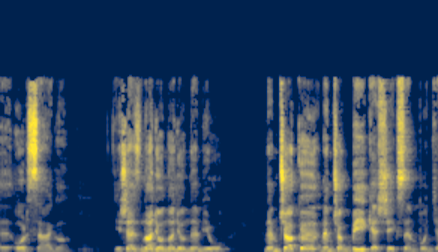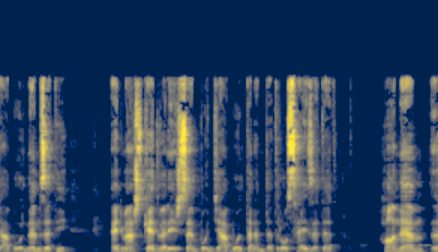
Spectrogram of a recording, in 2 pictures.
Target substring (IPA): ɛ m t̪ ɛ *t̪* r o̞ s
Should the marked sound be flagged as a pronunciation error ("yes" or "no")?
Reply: no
